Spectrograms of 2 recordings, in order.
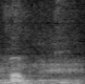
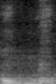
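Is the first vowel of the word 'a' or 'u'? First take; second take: a; u. First: The first vowel is a. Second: The first vowel is u. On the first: The speaker calls it right. "এটা জবরে মাবনি" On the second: The speaker calls it wrong. "তুমি মুবনি বলতেছো যে মুবনি না"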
